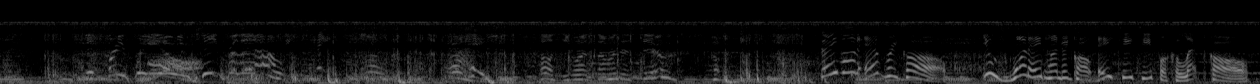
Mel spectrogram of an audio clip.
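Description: Human voices making wordless vocal sounds throughout, their pitch sweeping up and down in arcs.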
